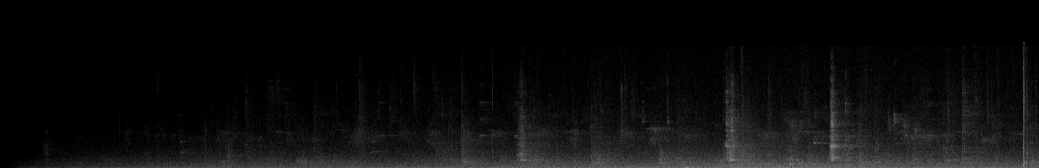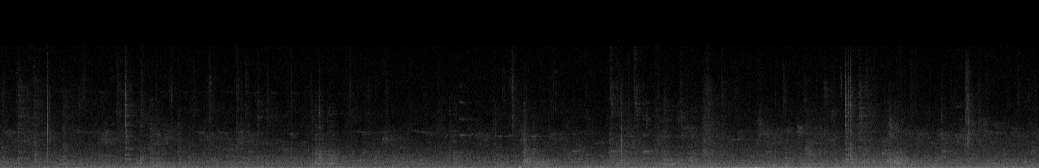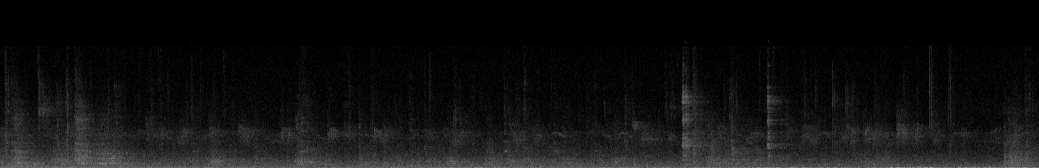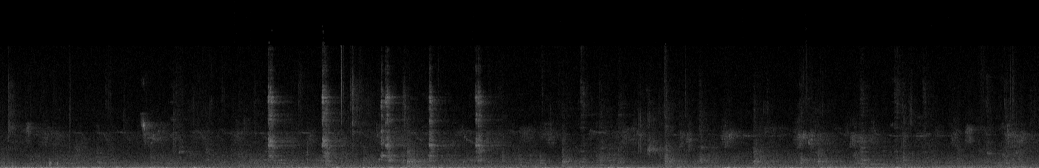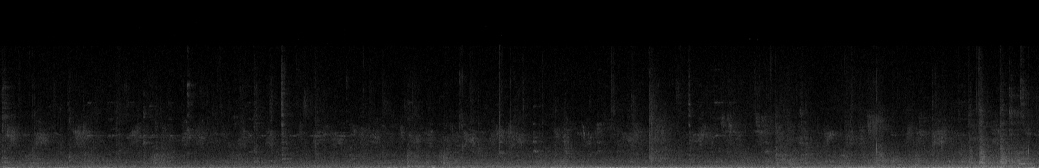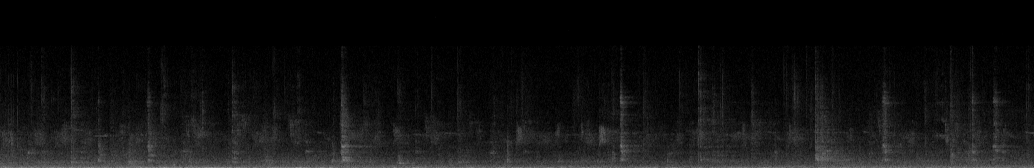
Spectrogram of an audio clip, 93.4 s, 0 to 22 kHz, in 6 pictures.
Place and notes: Buzludzha, Bulgaria, inside hall - Buzludzha, Bulgaria, large hall 4
Part four of the concert of remnants of the house of communism
15 July 2019, 12:36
